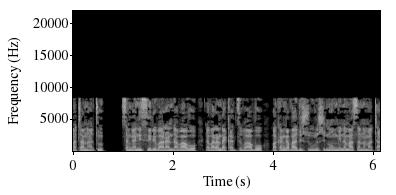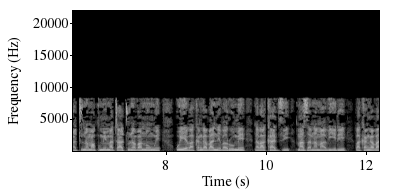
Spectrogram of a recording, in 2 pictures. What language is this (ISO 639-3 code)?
sna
